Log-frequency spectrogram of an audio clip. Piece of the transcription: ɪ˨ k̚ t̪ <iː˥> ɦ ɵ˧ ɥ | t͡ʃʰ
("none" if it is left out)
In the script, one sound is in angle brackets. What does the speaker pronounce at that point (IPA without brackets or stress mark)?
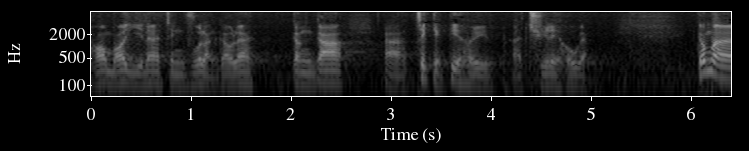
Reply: iː˥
